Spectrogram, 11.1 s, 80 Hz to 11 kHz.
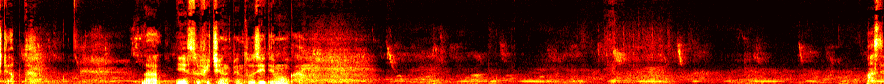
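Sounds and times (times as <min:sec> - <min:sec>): bird chirps: 0:04.6 - 0:11.0.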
